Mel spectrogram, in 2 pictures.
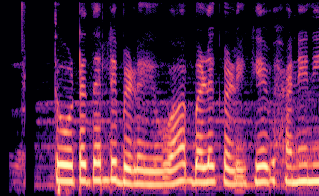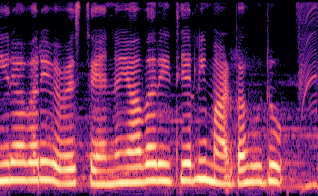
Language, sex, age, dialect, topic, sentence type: Kannada, female, 25-30, Coastal/Dakshin, agriculture, question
